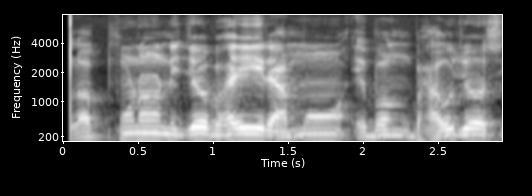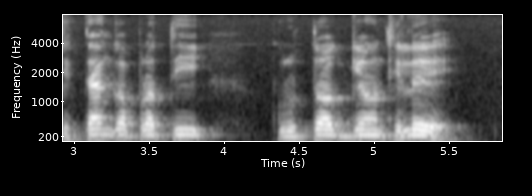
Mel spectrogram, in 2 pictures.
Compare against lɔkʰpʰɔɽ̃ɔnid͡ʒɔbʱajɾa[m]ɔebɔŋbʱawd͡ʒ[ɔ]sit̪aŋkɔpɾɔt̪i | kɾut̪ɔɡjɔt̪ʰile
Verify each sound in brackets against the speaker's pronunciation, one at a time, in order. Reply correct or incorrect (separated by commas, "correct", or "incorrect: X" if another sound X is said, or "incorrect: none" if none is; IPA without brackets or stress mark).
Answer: correct, correct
